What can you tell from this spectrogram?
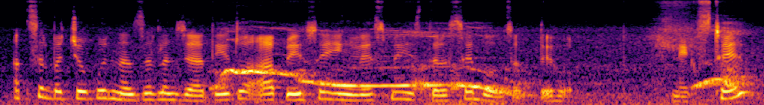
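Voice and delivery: ordinary delivery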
